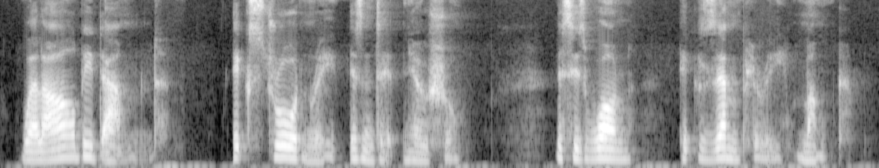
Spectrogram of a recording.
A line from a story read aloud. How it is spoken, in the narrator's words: Pautrel's face assumed a more serious demeanour and he replied in a reverential tone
